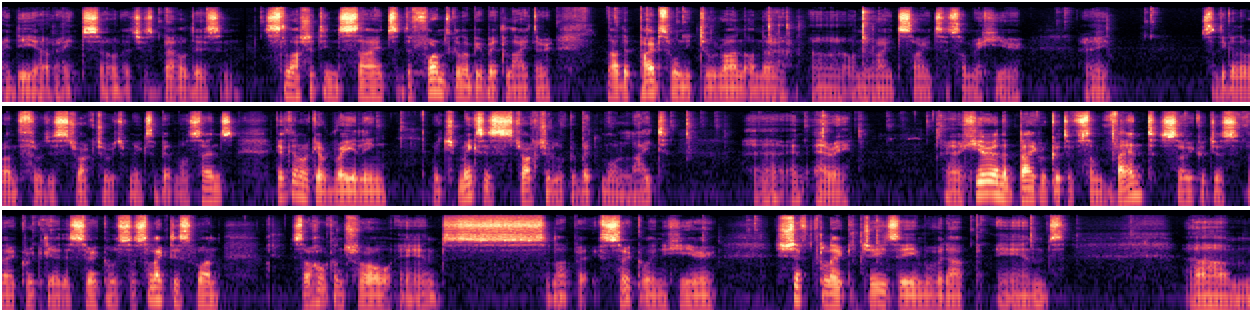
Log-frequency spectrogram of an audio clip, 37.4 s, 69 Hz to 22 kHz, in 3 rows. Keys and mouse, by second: 2.4 click, 2.4 right click, 2.5 middle click, 3.4-5.6 middle drag, 7.6 g, 11.4 click, 12.0-16.2 middle drag, 16.5 KP_5, 17.1 middle click, 18.3 KP_5, 18.6 middle click, 19.4 shift+middle click, 20.0 middle click, 21.0 shift+middle click, 21.5 middle click, 21.9 shift+middle click, 22.3 middle drag, 23.6 d, 24.8-25.4 drag, 28.1-32.6 ctrl+drag, 33.4 g, 35.4 shift+middle click, 36.2 KP_5.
